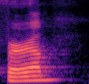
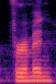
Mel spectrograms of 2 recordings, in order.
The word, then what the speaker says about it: Furman: So have you had a chance to look into, am I saying the name right, Furum? – Furman.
